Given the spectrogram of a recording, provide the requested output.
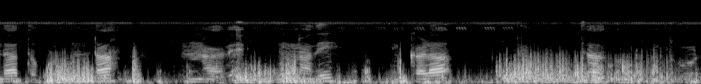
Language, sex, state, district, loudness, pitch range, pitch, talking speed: Telugu, male, Andhra Pradesh, Sri Satya Sai, -18 LUFS, 115-130 Hz, 125 Hz, 70 wpm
